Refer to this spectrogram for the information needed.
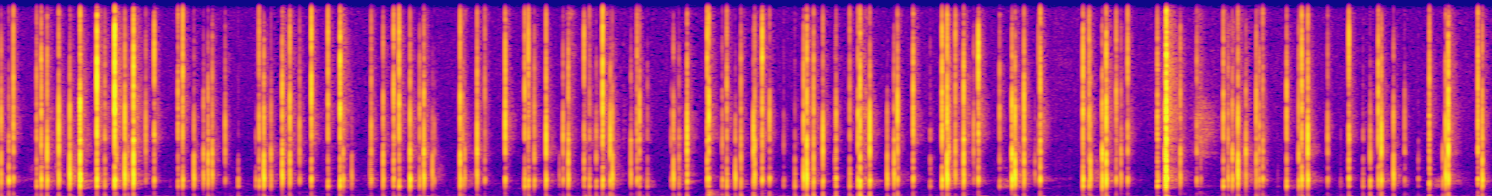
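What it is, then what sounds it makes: Plastic lunch box. Long nails tap and scratch the labeled side of a small, hollow, oval yellow-green plastic lunch box. The result is a rapid, continuous stream of short, dry clicks and scrapes with a hollow midrange ring, and bursts of quick taps are broken by brief pauses.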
